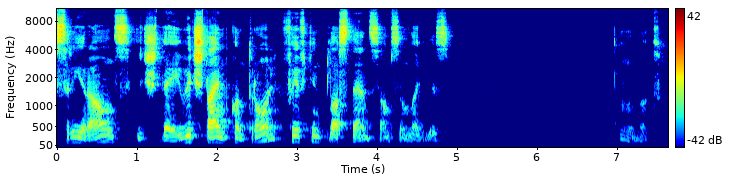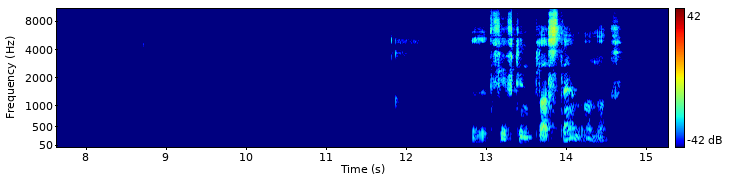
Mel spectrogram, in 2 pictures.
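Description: A man talks calmly and closely into a microphone, with pauses.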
